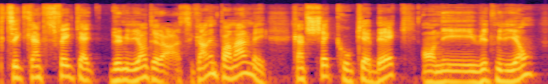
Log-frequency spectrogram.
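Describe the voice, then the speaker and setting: A man's voice: mid-range voice, brisk, no room sound, clean studio sound. A man with a Québécois French accent, a fitness coach talking frankly as a podcast guest, slipping English slang into casual chat. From Quebec.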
